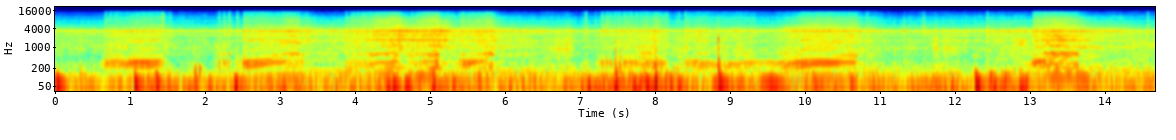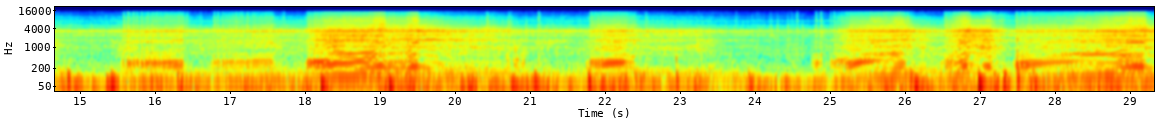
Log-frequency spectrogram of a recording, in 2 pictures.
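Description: A KTM 250 XC TPI fuel-injected two-stroke single revving up and dropping back again and again, in short bursts of throttle every second or two, with scattered knocks and clatter.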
